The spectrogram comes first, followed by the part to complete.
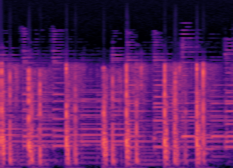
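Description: Background music with steady held notes, under a quick, uneven run of sharp clip-clop knocks like cartoon hoof-step sound effects.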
